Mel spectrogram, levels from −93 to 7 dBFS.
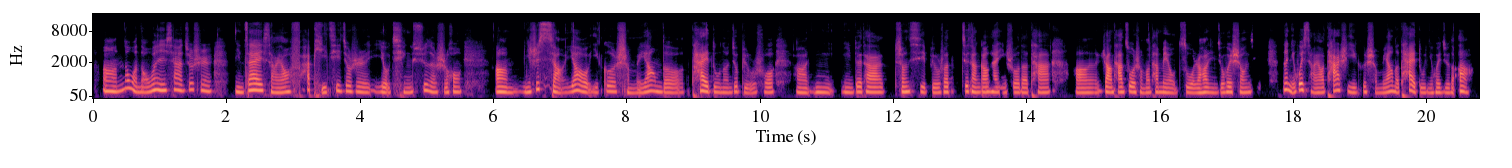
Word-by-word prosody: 嗯， 215 0 +4
那 330 +1 +1
我 235 - +2
能 180 0 -1
问 255 +3 +5
一 245 - +6
下， 250 -1 0
就 270 +3 -3
是 225 -5 -1 0.3
你 185 -3 0
在 245 +4 +7
想 180 -6 -3
要 185 +3 +2
发 - - -11
脾 175 +1 -3
气， 225 +3 -3
就 210 -1 0
是 190 -3 -2
有 185 -5 -1
情 180 +1 -5
绪 245 +3 -2
的 185 -3 0
时 180 -1 -3
候， 190 +1 -1 0.5
嗯， 195 0 +3
你 185 0 0
是 270 +8 -1
想 180 - -1
要 210 -3 +3
一 175 - -6
个 205 +1 -1
什 175 -3 -4
么 160 - -5
样 205 +2 +2
的 175 0 -2
态 220 -3 +5
度 185 -2 -3
呢？ 175 -1 -3
就 195 +3 -3
比 180 -3 -8
如 160 +1 -5
说， 180 0 -3 0.3
啊， 170 -3 -1
你 180 +2 -3
你 180 -2 -3
对 190 +1 +2
他 180 -1 +3 0.2
生 195 0 +2
气 200 -3 -5
比 170 -2 -5
如 170 - -1
说 190 0 +2 0.2
就 205 - +2
像 190 -3 +2
刚 185 +1 +2
才 185 -1 +1
你 170 0 -8
说 180 -1 -2
的， 175 -1 0
他， 175 +1 -1 0.3
啊， 170 -1 +2 0.2
让 190 -3 +6
他 185 0 +3
做 190 -1 +2
什 175 -2 -5
么 170 - -2
他 185 +1 -2
没 180 -1 0
有 165 -1 -2
做， 175 -1 -3
然 165 +1 +2
后 180 - +4
你 170 -1 -4
就 170 - -2
会 190 +1 +3
生 180 -1 0
气。 185 - -12 0.4
那 270 - +3
你 225 - +2
会 260 +8 +6
想 200 -9 -7
要 170 +1 0
他 245 - +3
是 195 - -5
一 170 - -2
个 190 +2 -4
什 160 -3 -5
么 165 - -5
样 200 +3 +2
的 175 - 0
态 235 0 +3
度？ 170 -2 -5
你 165 0 -6
会 175 0 -1
觉 170 -1 -4
得： 165 - -3
“啊， 190 -4 +4
185 Hz, 280 characters per minute, -23 LUFS, 175-200 Hz, 0.5 s, 在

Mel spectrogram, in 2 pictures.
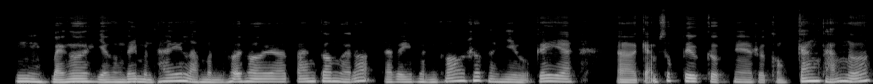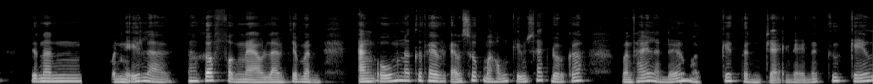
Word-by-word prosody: Ừm, 130 -5 +2
bạn 110 0 +2
ơi, 130 -1 +3
dạo 110 0 +2
gần 110 0 +1
đây 125 +1 +2
mình 115 -3 +1
thấy 150 +5 +3
là 140 -8 +2
mình 110 -2 -1
hơi 125 -1 +3
hơi 130 -1 +2 0.3
tăng 135 +1 0
cân 145 - +3
rồi 115 -3 -1
đó, 165 +4 0 0.2
tại 115 0 -2
vì 115 0 0
mình 115 -2 -3
có 155 +7 +1
rất 180 +2 +2
là 130 - -2
nhiều 115 -4 -2
cái, 145 +1 +2 0.6
à, 105 -1 +1
cảm 95 +2 -1
xúc 165 +7 -5
tiêu 145 -2 +4
cực 115 -3 -1
nè, 110 -2 -3
rồi 105 - -4
còn 100 - -6
căng 155 +3 +5
thẳng 135 +3 +1
nữa. 150 +5 +2 0.3
Cho 145 - +3
nên 145 +1 +2 0.3
mình 125 0 0
nghĩ 130 +6 +3
là 125 -8 +1 0.2
nó 160 0 +3
góp 185 0 +7
phần 145 -10 -1
nào 110 -1 +3
làm 110 -1 +1
cho 125 - +2
mình 120 -3 -1 0.4
ăn 135 +1 +4
uống 150 +7 +3
nó 180 - +3
cứ 180 - 0
theo 160 -3 +5
cảm 115 +4 +1
xúc 190 +5 -1
mà 130 - +1
hổng 130 +3 -2
kiểm 130 -3 -1
soát 190 +7 -4
được 130 -4 -1
á. 165 +3 +1 0.4
Mình 110 - 0
thấy 150 +7 +1
là 165 -6 +1
nếu 120 +8 0
mà 160 -8 0 0.2
cái 160 - +1
tình 105 -8 -3
trạng 100 0 -3
này 105 -2 -4
nó 120 +5 -4
cứ 165 -1 -1
kéo 155 +3 +1
130 Hz, 245 wpm, -25 LUFS, 115-150 Hz, 0.6 s, góp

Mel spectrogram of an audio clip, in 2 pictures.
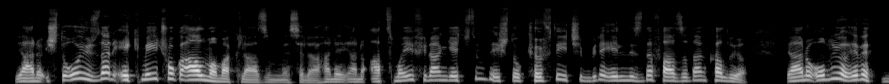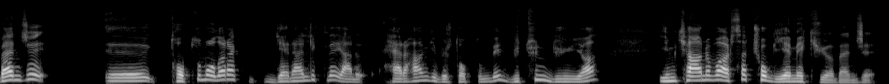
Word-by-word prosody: Yani, 145 +1 +1
işte, 200 - -1
o 260 +6 +4
yüzden 265 +3 +2
ekmeği 225 +5 +2
çok 255 -3 +1
almamak 165 - +7
lazım 105 -1 -5
mesela. 95 0 -8
Hani, 120 -1 -5
yani 120 -1 -6
atmayı 170 +9 -3
filan 200 -2 -2
geçtim 195 +7 -5
de, 170 - -2
işte, 170 0 -5
o 160 - -4
köfte 175 +6 -2
için 180 -5 -9
bile 210 +3 -1
elinizde 185 +1 -2
fazladan 175 0 +1
kalıyor. 165 -8 -1 0.4
Yani 175 +5 +3
oluyor, 215 +1 +3
evet, 210 -2 +4
bence, 205 - +2 0.6
eee, 155 +1 0
toplum 155 +8 -1
olarak 215 +2 +2 0.3
genellikle 160 - -4
yani - - -3 0.2
herhangi 160 +5 -4
bir 130 - -4
toplum 125 +3 -9
değil, 190 +1 -4
bütün 185 - -5
dünya 130 - -2 0.6
imkânı 190 +7 +3
varsa 190 +2 +3
çok 195 - +2
yemek 135 -2 0
yiyor 105 -1 -5
bence. 100 0 -10
175 Hz, 150 wpm, -23 LUFS, 135-205 Hz, 0.6 s, almamak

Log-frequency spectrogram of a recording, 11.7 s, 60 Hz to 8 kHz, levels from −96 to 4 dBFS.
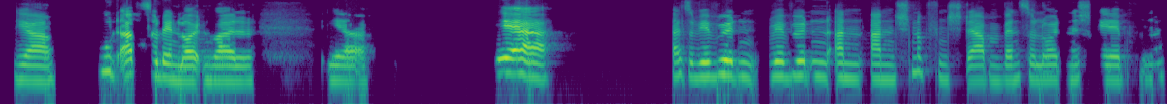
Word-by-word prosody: Ja, 185 -2 0 0.5
Hut 285 0 -6
ab - - +6
zu 350 - -5
den 205 -3 0
Leuten, 180 0 +1
weil 180 0 0 0.7
ja. 185 -1 -4 1.3
Ja. 255 -6 +8 1.2
Also, 215 -1 -7
wir 215 0 +1
würden 225 -4 +1
wir 225 0 -1
würden 225 -1 -3
an 205 -1 -6
an 195 -1 -4
Schnupfen 265 -7 -14
sterben, 185 0 -7
wenn's 185 +1 -8
so 195 - -10
Leute 190 0 -8
nicht 185 +1 -15
gäbe, 185 -1 -6
ne? 195 - -21
195 Hz, 125 wpm, -20 LUFS, 185-220 Hz, 1.3 s, Ja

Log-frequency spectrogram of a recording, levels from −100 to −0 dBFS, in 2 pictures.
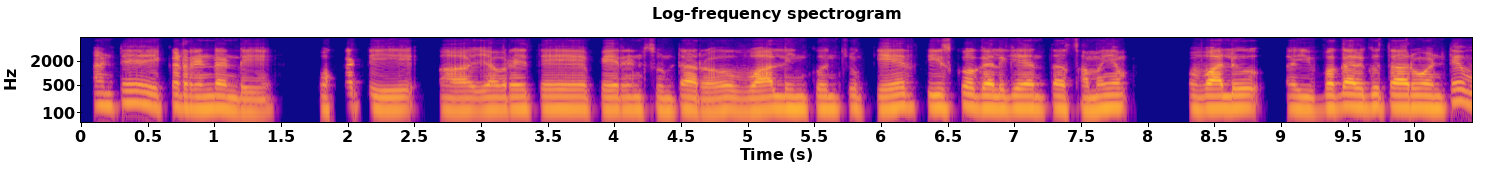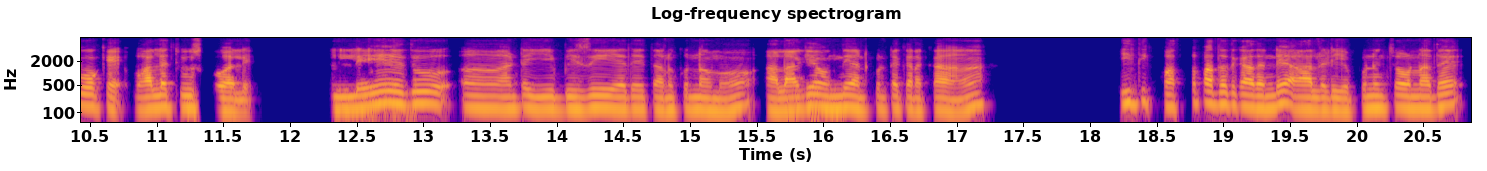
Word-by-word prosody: అంటే, 155 +3 -4 0.2
ఇక్కడ 145 +2 -1
రెండండి. 130 -3 0 0.6
1 145 +1 -5 0.5
ఆహ్, 120 0 0
ఎవరైతే 130 +1 -2 0.4
పేరెంట్సూంటారో, 125 -2 -1 0.3
వాళ్ళు 125 +2 +4
ఇంకొంచెం 130 +1 -3 0.2
కేర్ 140 +3 +2
తీసుకోగలిగేంత 135 -2 +1 0.2
సమయం, 130 +4 0 0.6
వాళ్ళు 135 0 +6 0.5
ఇవ్వగలుగుతారు 140 +1 +3
అంటే, 130 +7 -2 0.2
ఓకే! 135 -3 0 0.2
వాళ్ళే 135 +2 +4
చూసుకోవాలి. 120 -5 0 0.8
లేదు. 170 +4 +2 0.4
ఆహ్, 130 -1 -1
అంటే, 130 +2 -3
ఈ - - +1 0.2
బిజీ 130 +2 +1 0.2
ఏదైతే 125 0 -4
అనుకున్నామో, 120 -1 -2 0.3
అలాగే 120 +5 +2
ఉంది 130 +2 +1
అనుకుంటే 125 +1 -5
కనక, 115 -1 -4 1.5
ఇది 180 +2 -4
కొత్త 145 -1 -2
పద్ధతి 170 -3 +4
కాదండి, 135 +3 +3 0.2
ఆల్రెడీ 120 -1 +1
ఎప్పటినుంచో 130 +4 -2
ఉన్నదే, 130 +4 +2
130 Hz, 105 wpm, -24 LUFS, 125-140 Hz, 1.5 s, వాళ్ళు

